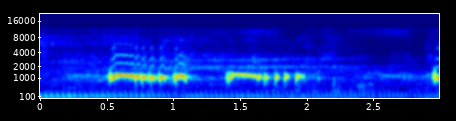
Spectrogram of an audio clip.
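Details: Zebra dove in energetic lure song for daily training: two short phrases, each a smooth coo breaking into a fast stuttering trill, separated by a pause over a steady low hum.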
